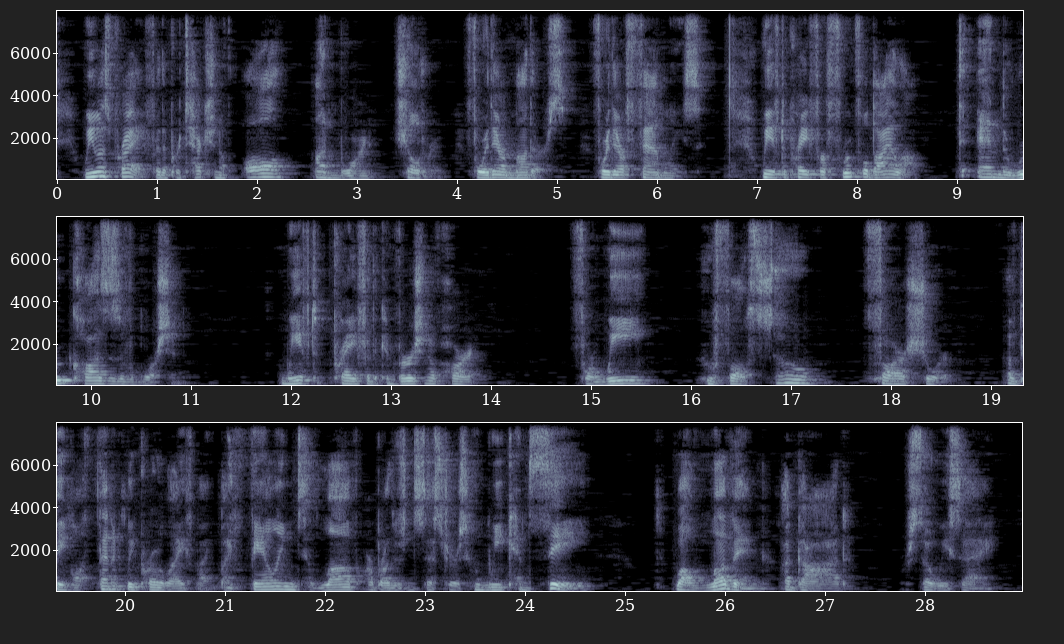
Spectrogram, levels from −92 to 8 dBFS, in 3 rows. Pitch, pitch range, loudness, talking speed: 140 Hz, 125-160 Hz, -29 LUFS, 150 wpm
